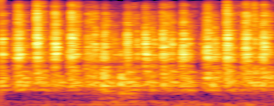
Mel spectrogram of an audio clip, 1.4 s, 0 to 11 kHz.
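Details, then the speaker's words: Harbor Freight pickup truck crane after welding the pulley fix, lifting a 200 lb generator: quick even ratchet clicks, roughly ten a second, cranking smoothly with no binding. "we've got the same 200 pound generator on that we have before and we're going to try to crank it up here see if this play actually rolls"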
